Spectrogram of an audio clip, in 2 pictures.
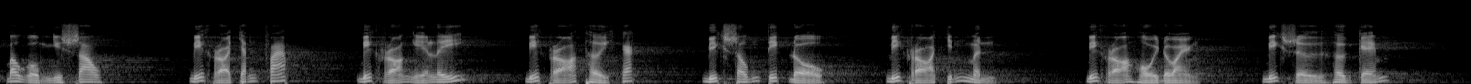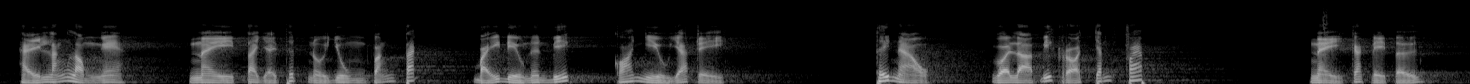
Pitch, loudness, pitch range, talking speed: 100 Hz, -26 LUFS, 85-140 Hz, 130 wpm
